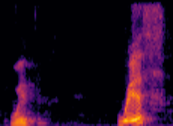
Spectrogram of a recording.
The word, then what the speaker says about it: with: pronounce that word slowly with with yes i love your pronunciation i wish i could sound like that but it's hard for us we tend to say like f sound with with but yeah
